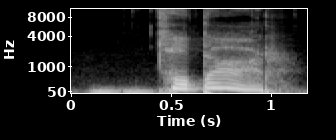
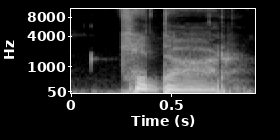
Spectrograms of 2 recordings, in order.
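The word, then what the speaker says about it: quedar: how to use it the verb to remain in Spanish is Kadar it's very simple just two syllables Kadar now if to that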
